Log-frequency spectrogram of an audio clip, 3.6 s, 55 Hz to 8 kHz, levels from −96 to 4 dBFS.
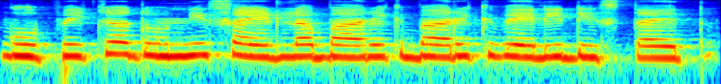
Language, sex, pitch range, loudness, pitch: Marathi, female, 275-295 Hz, -12 LUFS, 280 Hz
